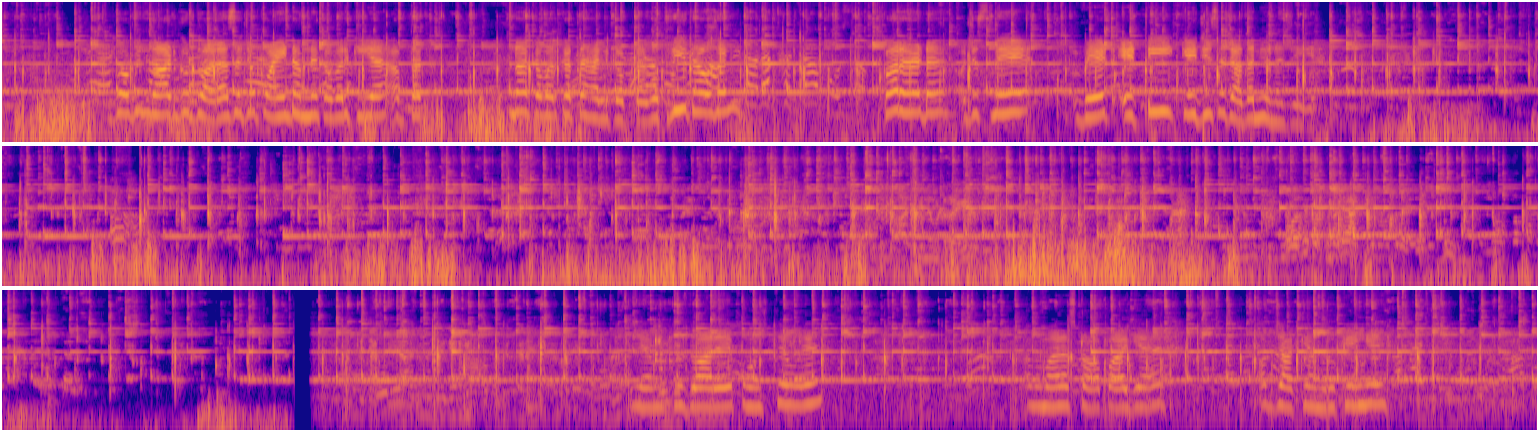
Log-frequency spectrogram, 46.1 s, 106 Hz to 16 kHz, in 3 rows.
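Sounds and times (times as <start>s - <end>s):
wind rumble on microphone: 0.0s - 2.0s, 3.6s - 5.8s, 13.2s - 33.6s
harness bell ringing: 0.0s - 46.0s.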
